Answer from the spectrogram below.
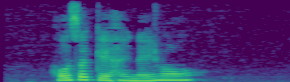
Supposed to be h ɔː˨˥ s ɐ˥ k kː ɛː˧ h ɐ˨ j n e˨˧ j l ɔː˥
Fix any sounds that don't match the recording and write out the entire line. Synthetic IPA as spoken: h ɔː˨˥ s ɐ˥ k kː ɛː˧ h ɐ˨ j n e˨˧ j l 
